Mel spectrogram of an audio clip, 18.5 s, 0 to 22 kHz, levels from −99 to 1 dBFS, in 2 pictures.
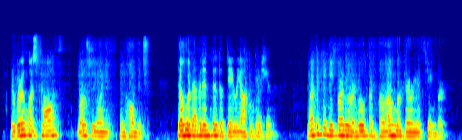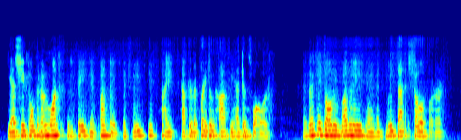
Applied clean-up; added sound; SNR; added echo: neural mask model DeepFilterNet 3.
